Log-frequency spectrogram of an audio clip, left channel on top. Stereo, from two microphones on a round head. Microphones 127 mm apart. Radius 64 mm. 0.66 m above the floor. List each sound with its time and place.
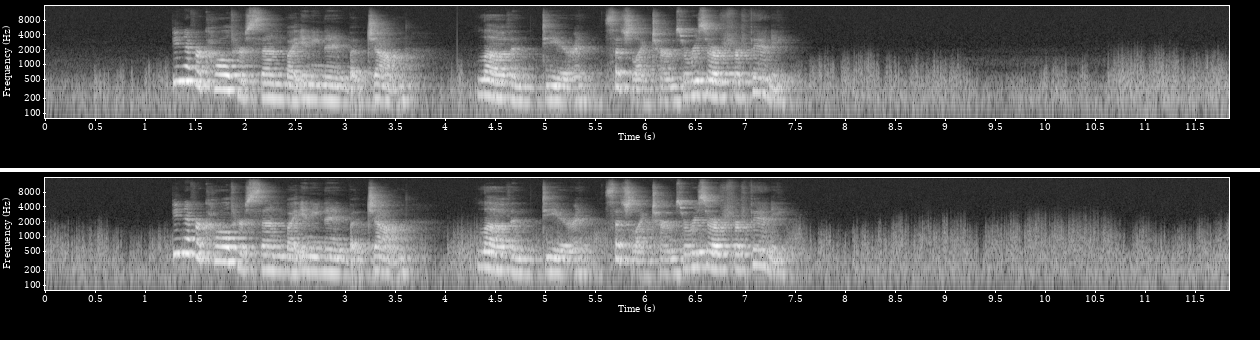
1.3 s a woman speaking: centre (ahead or behind), 0.7 m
